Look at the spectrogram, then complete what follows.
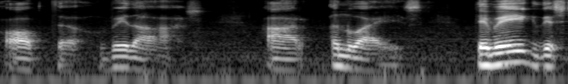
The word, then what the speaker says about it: Veda: In English we say Vedas, Veda. The correct word or the pronunciation is Veda.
